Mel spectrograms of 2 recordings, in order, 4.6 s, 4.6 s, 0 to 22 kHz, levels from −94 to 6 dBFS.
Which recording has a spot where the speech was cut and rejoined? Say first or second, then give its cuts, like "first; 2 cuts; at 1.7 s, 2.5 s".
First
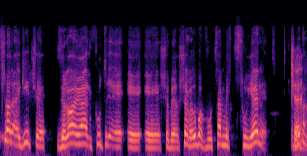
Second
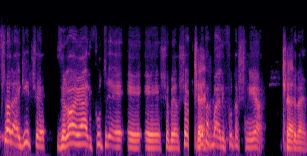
second; 1 cut; at 2.8 s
